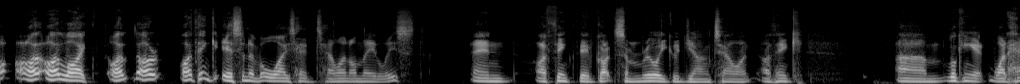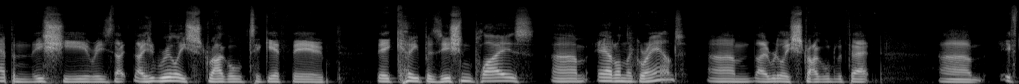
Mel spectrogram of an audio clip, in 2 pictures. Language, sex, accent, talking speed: English, male, Australian, 170 wpm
